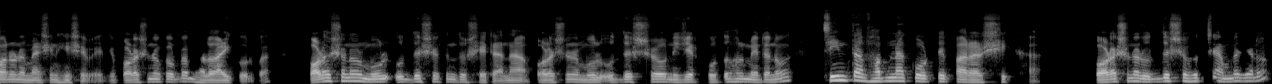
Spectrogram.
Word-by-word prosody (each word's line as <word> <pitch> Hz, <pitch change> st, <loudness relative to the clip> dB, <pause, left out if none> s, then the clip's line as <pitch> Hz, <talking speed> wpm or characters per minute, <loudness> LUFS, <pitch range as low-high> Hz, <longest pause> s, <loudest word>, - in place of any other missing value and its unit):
বানানোর 115 Hz, -2 st, +1 dB
মেশিন 100 Hz, +2 st, -3 dB
হিসেবে। 95 Hz, -, -6 dB
যে 95 Hz, -, -10 dB
পড়াশোনা 110 Hz, +5 st, 0 dB
করবা 125 Hz, +2 st, -1 dB
ভালো 100 Hz, 0 st, +1 dB
আয় 95 Hz, -1 st, +1 dB
করবা। -, -, -7 dB, 0.4 s
পড়াশোনার 160 Hz, +1 st, +3 dB
মূল 125 Hz, +2 st, +3 dB, 0.2 s
উদ্দেশ্য 130 Hz, +3 st, -1 dB
কিন্তু 115 Hz, -2 st, -4 dB
সেটা 95 Hz, -3 st, -2 dB
না। 100 Hz, -, 0 dB, 0.2 s
পড়াশোনার 110 Hz, +3 st, -2 dB
মূল 110 Hz, 0 st, +1 dB
উদ্দেশ্য 120 Hz, +3 st, -2 dB, 0.3 s
নিজের 110 Hz, +2 st, 0 dB
কৌতূহল 125 Hz, +4 st, -2 dB
মেটানো, 110 Hz, +3 st, 0 dB, 0.5 s
চিন্তা 190 Hz, 0 st, +6 dB
ভাবনা 155 Hz, +2 st, +3 dB
করতে 140 Hz, -1 st, +2 dB
পারার 105 Hz, -3 st, +3 dB
শিক্ষা। -, -, -9 dB, 0.6 s
পড়াশোনার 130 Hz, +7 st, +4 dB
উদ্দেশ্য 145 Hz, +5 st, 0 dB
হচ্ছে 150 Hz, +1 st, -3 dB
আমরা 140 Hz, +4 st, 0 dB
যেন 155 Hz, +3 st, -1 dB
120 Hz, 145 wpm, -25 LUFS, 110-145 Hz, 0.6 s, চিন্তা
